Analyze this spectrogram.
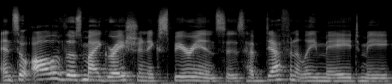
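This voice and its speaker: A woman with a Canadian accent talks at a fairly quick pace in a fairly low pitch. Audible room echo surrounds her voice. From Canada. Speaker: professor. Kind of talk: interview answer.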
